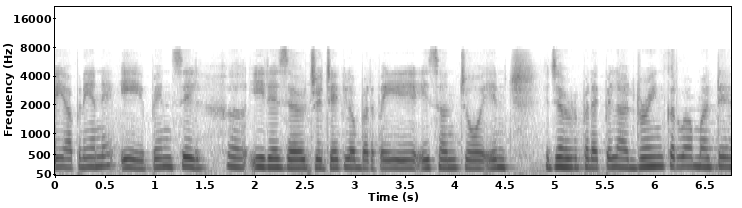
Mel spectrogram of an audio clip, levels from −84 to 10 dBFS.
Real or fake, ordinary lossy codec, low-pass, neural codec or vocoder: fake; none; none; codec, 16 kHz, 0.5 kbps, X-Codec, HuBERT features, trained on LibriSpeech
